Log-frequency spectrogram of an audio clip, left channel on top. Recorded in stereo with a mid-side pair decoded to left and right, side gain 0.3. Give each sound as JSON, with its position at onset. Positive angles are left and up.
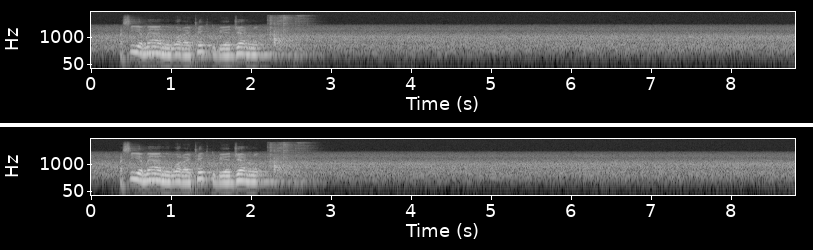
{"t": 0.4, "sound": "a man speaking", "azimuth_deg": -30, "distance_m": 1.1}
{"t": 2.2, "sound": "a drawer", "azimuth_deg": 25, "distance_m": 3.5}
